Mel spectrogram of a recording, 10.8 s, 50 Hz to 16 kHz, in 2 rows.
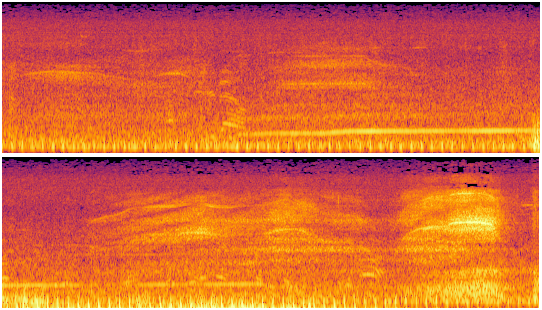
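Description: Whine of the Freewing MiG-29 RC jet's twin 80 mm electric ducted fans on landing approach, growing louder as it comes in with gear and flaps down, loudest near the end as it touches down and passes close. A low rumble sets in suddenly about halfway.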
